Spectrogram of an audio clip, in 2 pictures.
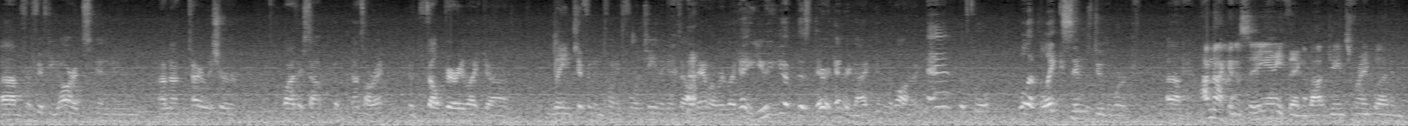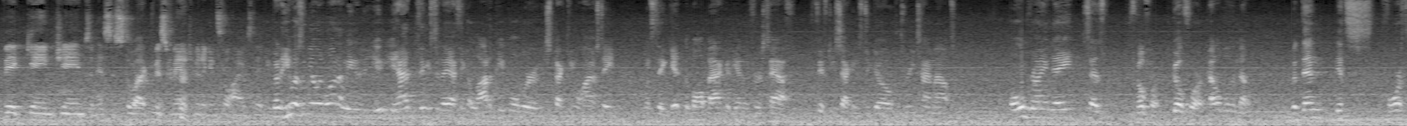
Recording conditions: poor sound quality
